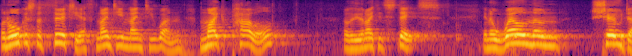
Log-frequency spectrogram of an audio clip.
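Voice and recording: Someone reads aloud here in a natural voice.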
